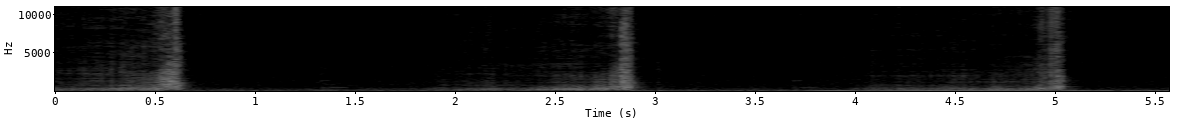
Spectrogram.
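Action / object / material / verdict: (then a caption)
scrape / hard plastic glockenspiel case lid / plastic / none. Fingernails scratch and tap across the lid of a large, hollow, closed turquoise hard-plastic glockenspiel case resting on carpet. Three separate raspy strokes each swell in loudness and cut off sharply, like a zipper being pulled. A low hum rises underneath near the end.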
